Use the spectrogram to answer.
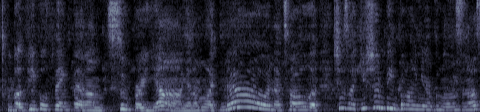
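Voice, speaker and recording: Over noticeable background noise, a woman with a fairly high pitch talks at a moderate pace in an animated tone, with very wide pitch swings and hardly any pauses. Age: 60s. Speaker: lifestyle vlogger. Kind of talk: casual chat.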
